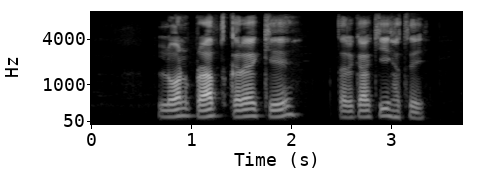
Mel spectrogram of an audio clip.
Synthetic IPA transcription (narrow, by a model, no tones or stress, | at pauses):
loːnpɾaːp̚t̪kəɾeːkeː | t̪əɾikaːkiːɦət̪ʰeː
